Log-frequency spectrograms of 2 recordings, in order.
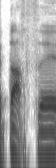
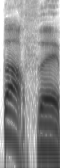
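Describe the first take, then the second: First: Said in the usual way. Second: Louder, mocking "Parfait" with a falling sneer; sarcastic "Parfait" thrown out. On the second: A narrator's reading. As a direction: scoff the word "Parfait". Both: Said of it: "Le comte ricana".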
